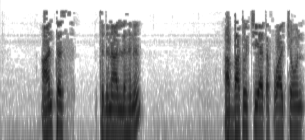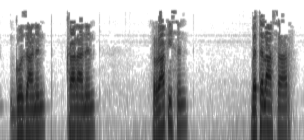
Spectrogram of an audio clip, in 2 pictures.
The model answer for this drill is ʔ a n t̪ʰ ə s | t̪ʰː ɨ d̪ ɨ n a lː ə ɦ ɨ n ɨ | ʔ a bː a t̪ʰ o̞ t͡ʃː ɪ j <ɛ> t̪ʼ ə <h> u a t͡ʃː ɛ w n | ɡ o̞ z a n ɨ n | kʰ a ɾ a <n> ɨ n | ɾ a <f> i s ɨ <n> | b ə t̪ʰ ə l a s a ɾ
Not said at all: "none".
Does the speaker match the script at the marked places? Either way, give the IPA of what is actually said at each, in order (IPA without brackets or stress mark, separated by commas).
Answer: a, f, n, f, n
